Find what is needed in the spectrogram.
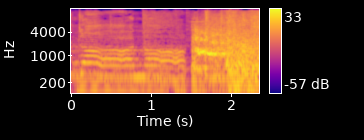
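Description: A singing voice over music with a low drone; about one and a half seconds in, the music cuts off and a loud tyre screech with a rush of noise takes over: a truck skidding under hard braking.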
